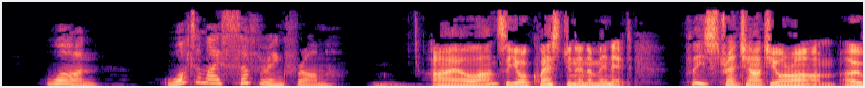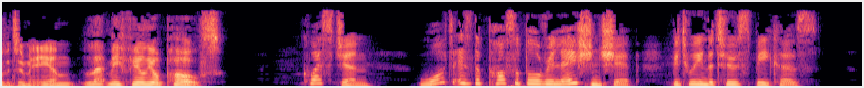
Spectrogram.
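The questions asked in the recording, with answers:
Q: What is the possible relationship between the two speakers?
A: Patient and doctor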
